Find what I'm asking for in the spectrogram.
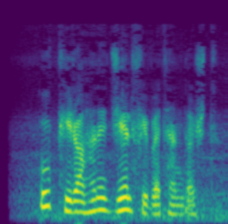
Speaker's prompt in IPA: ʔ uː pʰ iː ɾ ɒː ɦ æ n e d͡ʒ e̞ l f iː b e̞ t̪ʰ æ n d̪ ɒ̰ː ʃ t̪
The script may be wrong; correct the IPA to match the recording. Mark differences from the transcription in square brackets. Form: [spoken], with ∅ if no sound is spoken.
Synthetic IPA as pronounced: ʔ uː pʰ iː ɾ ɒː ɦ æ n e d͡ʒ e̞ l f iː b e̞ t̪ʰ æ n d̪ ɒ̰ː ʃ t̪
